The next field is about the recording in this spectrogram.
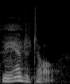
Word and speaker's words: Neanderthal: I was watching a Dutch documentary and they kept saying Neanderthal. – It is. – Is that how it is? – It's how you pronounce it. You pronounce Neanderthal.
